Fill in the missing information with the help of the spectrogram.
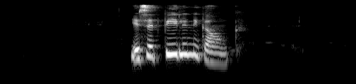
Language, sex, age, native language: Icelandic, female, 60-69, Icelandic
